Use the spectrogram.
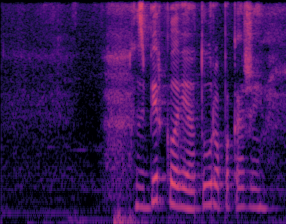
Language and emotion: Russian, neutral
